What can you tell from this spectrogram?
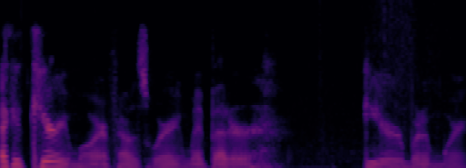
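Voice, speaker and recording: A woman talks in a normal speaking voice at a fairly quick pace. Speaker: game streamer. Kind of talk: casual gameplay chat. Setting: home livestream while partner is in meetings.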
